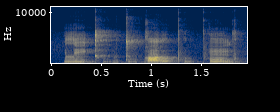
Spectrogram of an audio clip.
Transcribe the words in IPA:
l i kʰ ṵ ɡ t ṵ ɡ ɒ ɾ o pʰ ṵ pʰ ũ ɡ

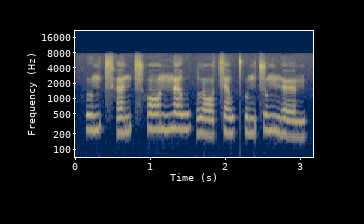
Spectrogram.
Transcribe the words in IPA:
ʊ˧ ŋ t͡sʰ ɐ˨˥ n t͡sʰ ɔː˥ n n̪ ɐ˥ w | l ɔː˨˩ t͡s ɐ˨˧ w t̪ʰ ʊ˨ ŋ t͡s ʊ˥ ŋ n̪ œː˨˩ m

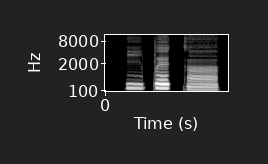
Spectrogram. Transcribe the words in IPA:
i˧ p ɛ˦ k ã˨

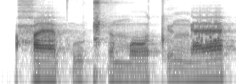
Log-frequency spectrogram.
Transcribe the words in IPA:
ħ æ pʼ u ǁʰ ə m ɔ tʼ ʏ ŋ æ

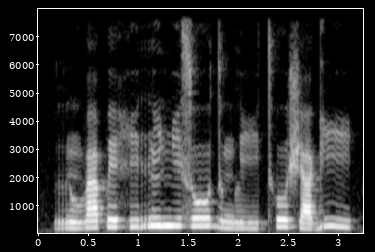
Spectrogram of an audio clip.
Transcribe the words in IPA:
r ũ˨ β a˦ p e˦ h i˦ r ĩ˦ ɲ i˦ z oː˦ d ʊ˨ ŋ l iː˨ tʰ o˦ ʃ a˨ ɡ i˦˨

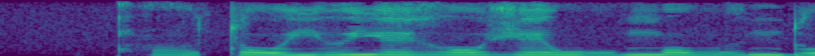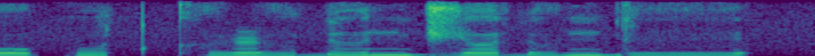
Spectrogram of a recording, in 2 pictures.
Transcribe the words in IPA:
qʰ o̤˦ t o˨ j ɨ˦ j e˦ ɣ o˦ ʒ e˦ w o̤˦ ŋ o˦ β ə̤˦ n d o˨ k u˦ t kʰ ə̤˦ ɭ ə̤˦ ɗ ɨ˦ n d͡ʒ ə˦ ɗ ə̤˦ ŋ ɡ e̤˦

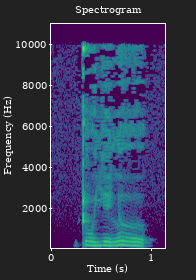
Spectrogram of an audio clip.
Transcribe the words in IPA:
ʈ o j e l ɤ

